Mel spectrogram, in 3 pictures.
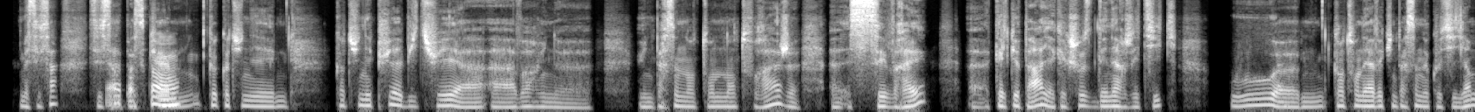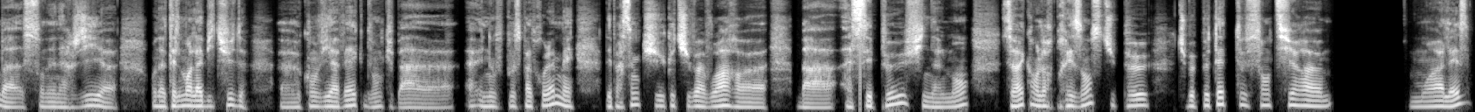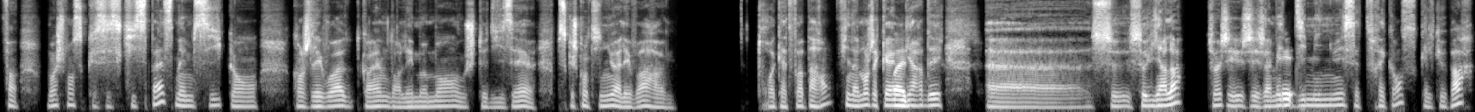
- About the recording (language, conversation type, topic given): French, advice, Nostalgie et manque de soutien familial à distance
- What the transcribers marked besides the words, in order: other background noise; drawn out: "heu"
